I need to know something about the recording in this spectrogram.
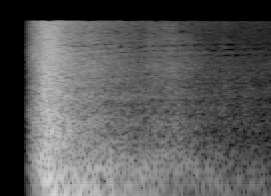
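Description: A whoosh sound effect with a deep rumble under it: it starts sharply, sweeps down in pitch and fades out over about a second and a half.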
